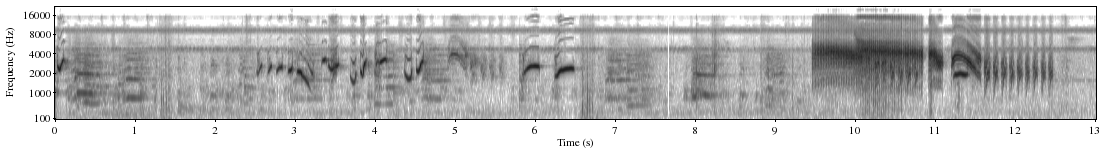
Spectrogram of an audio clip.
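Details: Common iora, known as sirtu cipoh, singing: assorted curving whistles and chirps, then a loud harsh hissing burst followed by a rattling stutter fading out; steady high tones in the background.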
